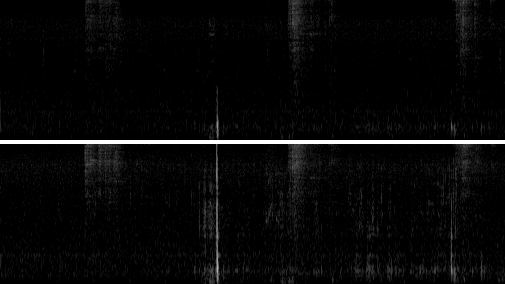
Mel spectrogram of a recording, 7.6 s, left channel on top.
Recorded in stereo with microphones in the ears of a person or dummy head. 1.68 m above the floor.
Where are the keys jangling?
35° right (ahead or behind), 3 m; by 7.4 s 30° left (ahead or behind), 6 m.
